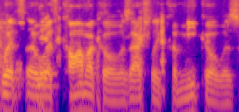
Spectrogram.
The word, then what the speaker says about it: Comico: Maybe like with with Comico was actually Kamiko was how they wanted to pronounce it even though everyone called it Comico, right?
